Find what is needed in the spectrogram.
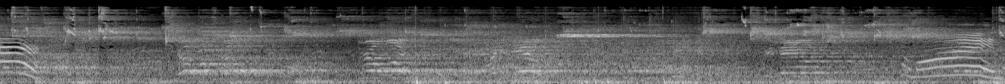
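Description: Basketball dribbled on a hardwood gym floor, with sneakers squeaking and players shouting, echoing in a large gym. A loud shout comes near the end.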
